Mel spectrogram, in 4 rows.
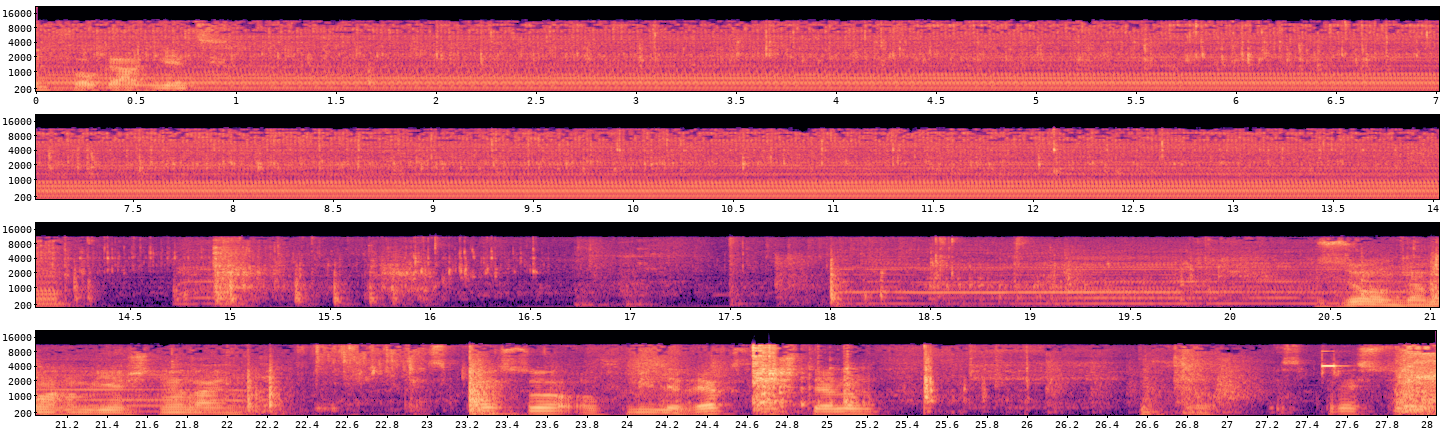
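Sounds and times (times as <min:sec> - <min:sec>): coffee machine pump humming: 0:00.0 - 0:16.8, 0:18.0 - 0:22.3
water flowing: 0:00.0 - 0:16.9, 0:18.0 - 0:23.8.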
